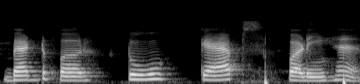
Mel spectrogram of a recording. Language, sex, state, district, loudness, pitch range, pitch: Hindi, female, Punjab, Fazilka, -15 LUFS, 185-230 Hz, 205 Hz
